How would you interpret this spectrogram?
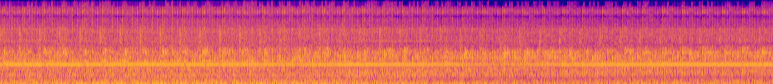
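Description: At idle a sharp, regular tick-knock, about four per second, taps over the engine note; a clear knock whose source is still unknown.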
